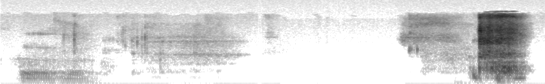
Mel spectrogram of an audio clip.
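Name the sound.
sneeze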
